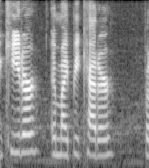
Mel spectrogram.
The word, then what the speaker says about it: Keter: It is pronounced Keter.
